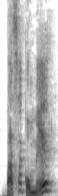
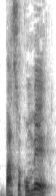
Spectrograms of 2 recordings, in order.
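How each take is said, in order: First: It is said as a question. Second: It is said as a plain statement. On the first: It asks whether the listener is going to eat. "Y ahora la pregunta" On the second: It states that the listener is going to eat. "You're going to eat"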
